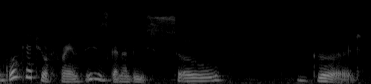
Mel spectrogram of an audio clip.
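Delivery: ordinary delivery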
